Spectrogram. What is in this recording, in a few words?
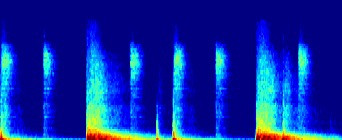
memphis soul, Drum loops Boombap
